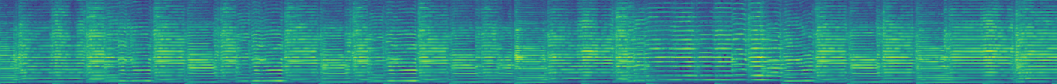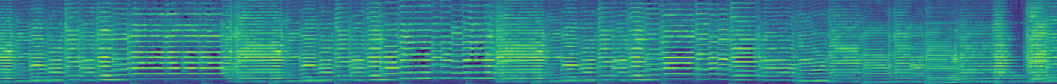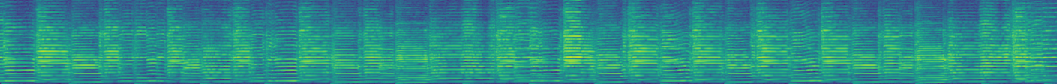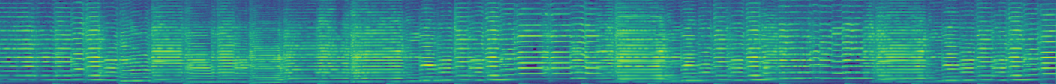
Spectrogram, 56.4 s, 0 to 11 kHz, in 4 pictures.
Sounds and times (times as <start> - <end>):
Violin, fiddle: 0.0 - 56.3.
